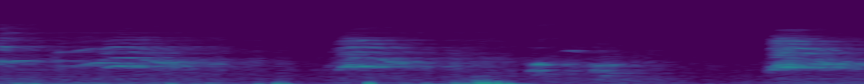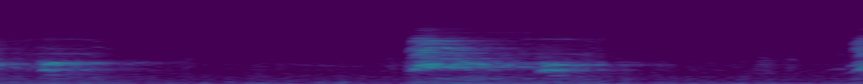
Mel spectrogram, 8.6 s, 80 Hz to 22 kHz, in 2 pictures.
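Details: A fox in Sheffield, UK, on Monday 26 August 2024, gives harsh, hoarse, breathy calls about a second long, slightly falling, repeated every two to three seconds, over low rumbling wind or handling noise strongest near the start.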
